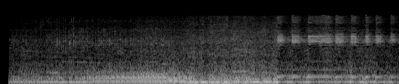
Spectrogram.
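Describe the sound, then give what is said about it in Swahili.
A vehicle convoy moving through central Aden, Yemen: a continuous engine rumble with revving, and a car horn tooting near the end. “Katikati ya mji wa Aden nchini Yemen, msafara wa magari ukiwa na ugeni kutoka UNICEF akiwemo mkurugenzi mtendaji Bi Henrietta H4.”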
